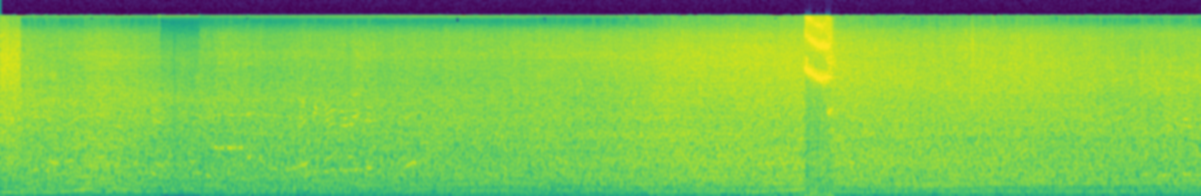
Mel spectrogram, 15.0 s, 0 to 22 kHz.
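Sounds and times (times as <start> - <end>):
floodwater rushing and sloshing: 0.0 - 15.0
low engine hum: 0.0 - 15.0
high falling squeak: 10.0 - 10.5.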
